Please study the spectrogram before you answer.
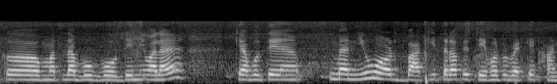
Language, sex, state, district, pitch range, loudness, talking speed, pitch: Hindi, female, Uttar Pradesh, Muzaffarnagar, 215-230 Hz, -16 LUFS, 215 wpm, 220 Hz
